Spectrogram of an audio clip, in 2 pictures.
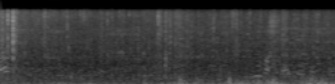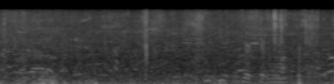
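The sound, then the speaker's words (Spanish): Pigeons gather around people in front of a city hall, with soft cooing and fluttering wingbeats mixed into a steady outdoor murmur while people talk nearby. “Tenemos palomas alrededor nuestro.”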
